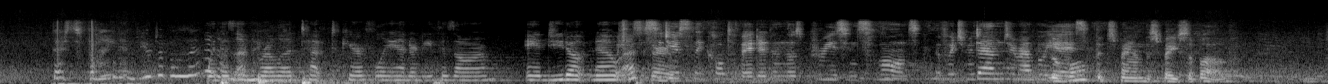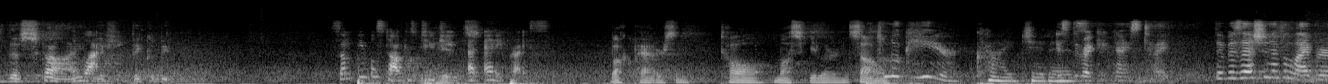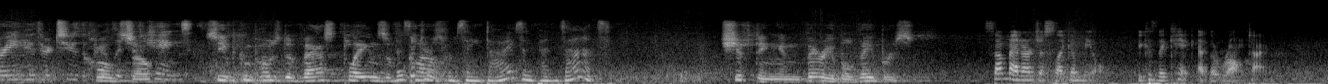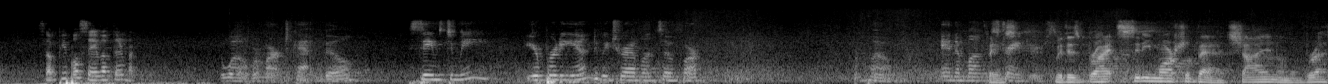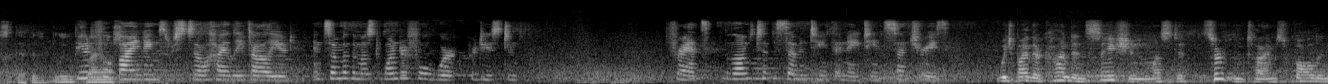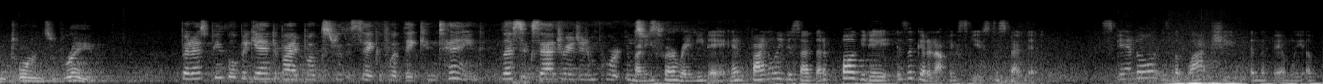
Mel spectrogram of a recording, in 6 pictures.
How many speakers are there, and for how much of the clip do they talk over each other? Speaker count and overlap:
6, about 12%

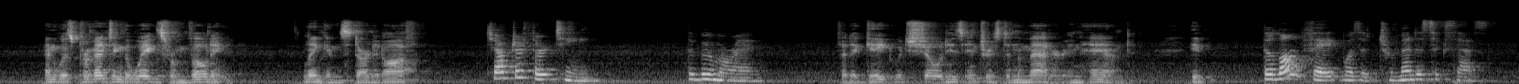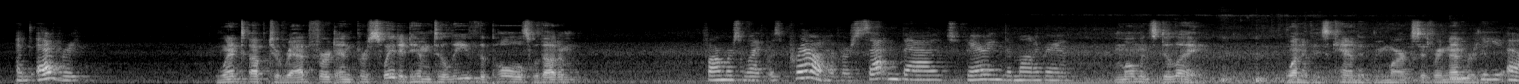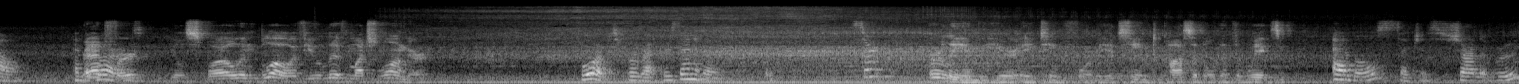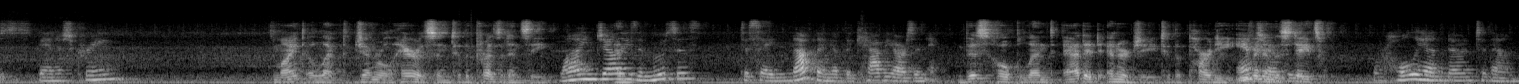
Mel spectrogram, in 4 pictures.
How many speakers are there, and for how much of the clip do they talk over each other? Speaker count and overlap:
2, about 5%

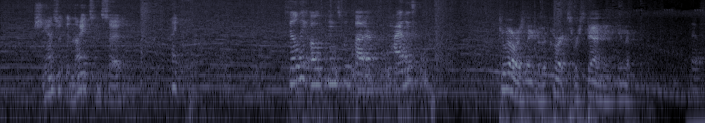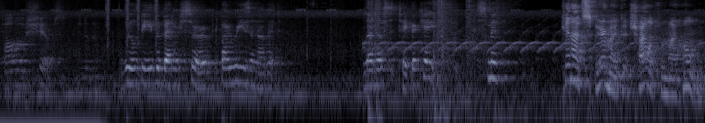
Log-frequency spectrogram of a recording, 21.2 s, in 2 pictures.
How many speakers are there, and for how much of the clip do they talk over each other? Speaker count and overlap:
5, no overlap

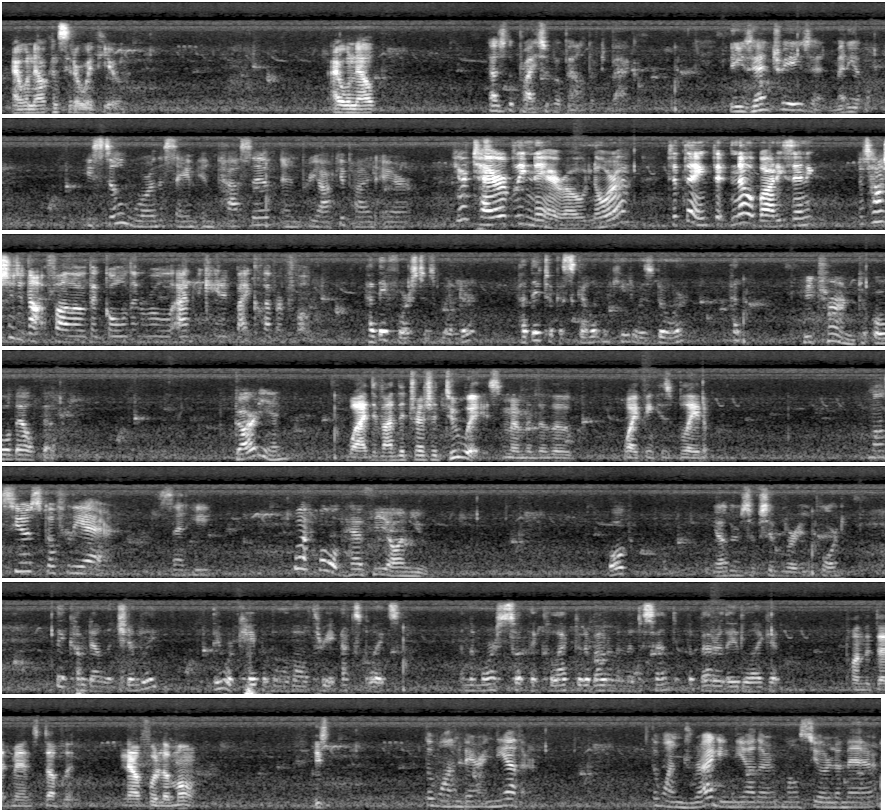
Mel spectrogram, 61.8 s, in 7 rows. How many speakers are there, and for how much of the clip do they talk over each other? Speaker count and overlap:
8, no overlap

